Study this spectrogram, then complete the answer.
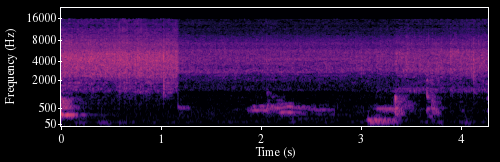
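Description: Tomatoes being stirred and sautéed in a pan give a soft hiss of frying with light scraping, a steadier sizzle at first easing off, then a few quiet knocks and clicks of the spoon near the end; no talking.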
